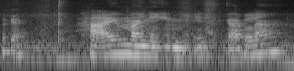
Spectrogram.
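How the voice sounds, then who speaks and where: A sixteen-year-old girl from El Salvador answering interview questions haltingly, repeating words in simple, English. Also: low-pitched, pushed and bright, reverberant, slight background noise. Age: teens.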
